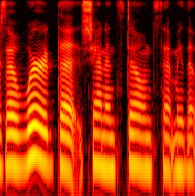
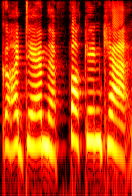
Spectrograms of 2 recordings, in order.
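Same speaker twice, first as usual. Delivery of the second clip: angry curse; 7 semitones higher, 7 dB louder, slower than usual. Retold or imitated. Retold cursing at smelly cat.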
